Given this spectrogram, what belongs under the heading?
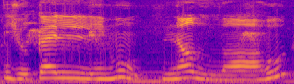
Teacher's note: میم کو لمبا نہیں کرنا، میم کے اوپر زبر ہے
